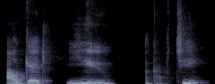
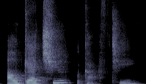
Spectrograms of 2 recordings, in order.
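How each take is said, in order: First: The t and y sounds stay separate. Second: The t and y blend into a ch sound. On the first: "instead of saying" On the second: "you tend to say"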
